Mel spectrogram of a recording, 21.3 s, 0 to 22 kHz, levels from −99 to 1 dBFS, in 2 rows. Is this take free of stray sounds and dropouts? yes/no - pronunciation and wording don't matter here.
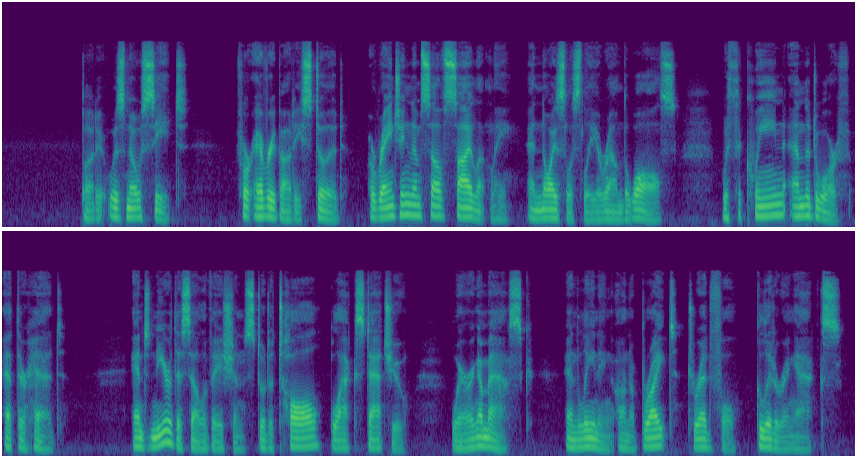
yes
